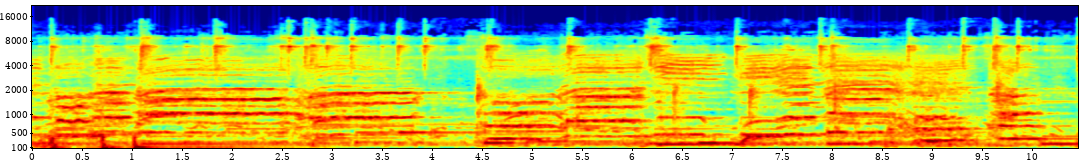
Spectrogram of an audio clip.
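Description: A group of children singing a song together, with an amplified backing track and percussion under their voices.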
